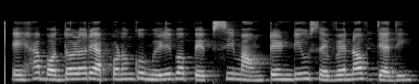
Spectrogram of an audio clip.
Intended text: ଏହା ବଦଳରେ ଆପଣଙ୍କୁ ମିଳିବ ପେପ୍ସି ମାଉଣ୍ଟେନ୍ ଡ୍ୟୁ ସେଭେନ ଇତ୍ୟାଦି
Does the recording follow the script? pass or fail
pass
